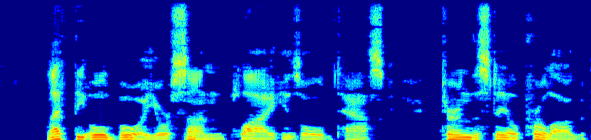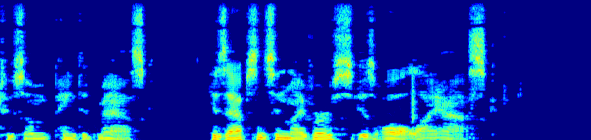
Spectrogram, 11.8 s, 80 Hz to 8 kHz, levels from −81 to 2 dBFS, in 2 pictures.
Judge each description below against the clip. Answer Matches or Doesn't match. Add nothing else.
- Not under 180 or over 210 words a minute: Doesn't match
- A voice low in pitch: Matches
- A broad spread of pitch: Matches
